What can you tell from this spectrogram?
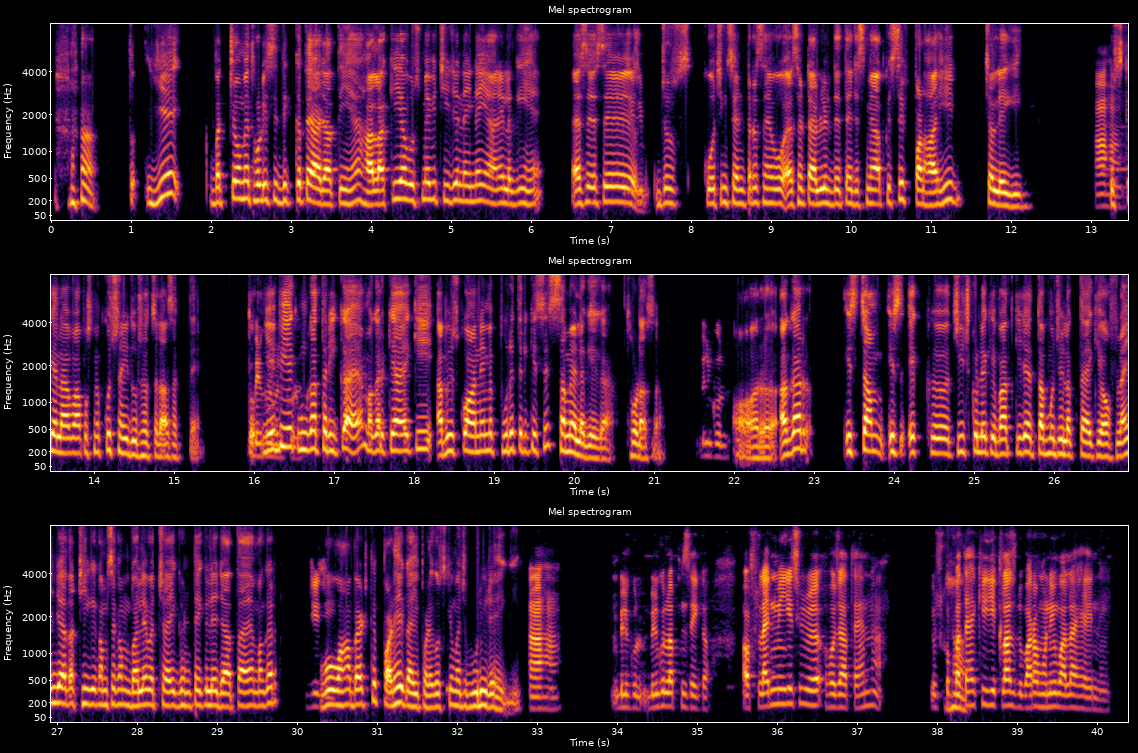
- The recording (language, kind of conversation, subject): Hindi, unstructured, क्या ऑनलाइन पढ़ाई, ऑफ़लाइन पढ़ाई से बेहतर हो सकती है?
- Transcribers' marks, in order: chuckle; distorted speech; in English: "कोचिंग सेंटर्स"; unintelligible speech; mechanical hum; static; other noise; in English: "क्लास"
